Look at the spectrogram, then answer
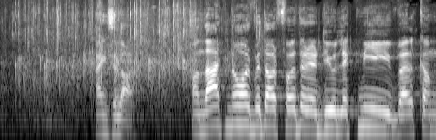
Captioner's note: applause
